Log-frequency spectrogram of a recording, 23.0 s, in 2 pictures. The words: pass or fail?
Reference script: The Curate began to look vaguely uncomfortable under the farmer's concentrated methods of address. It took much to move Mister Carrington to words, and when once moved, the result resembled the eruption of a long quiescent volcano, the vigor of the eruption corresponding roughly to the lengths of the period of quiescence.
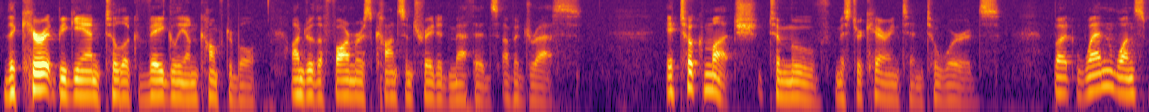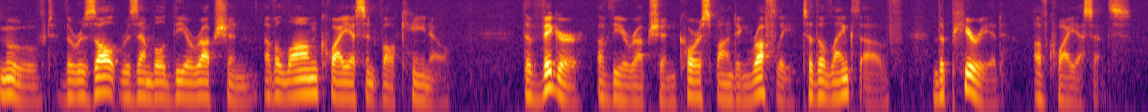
fail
